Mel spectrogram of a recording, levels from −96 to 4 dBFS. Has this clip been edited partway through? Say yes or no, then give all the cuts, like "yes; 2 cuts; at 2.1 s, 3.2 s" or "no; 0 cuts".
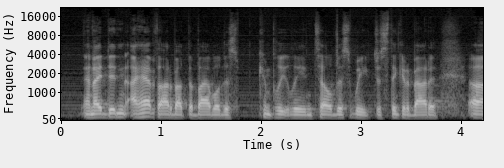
yes; 2 cuts; at 0.9 s, 1.8 s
